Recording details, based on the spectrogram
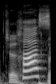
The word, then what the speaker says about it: Jasso: Jasso, like an H.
